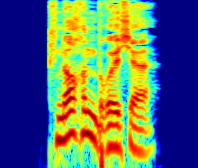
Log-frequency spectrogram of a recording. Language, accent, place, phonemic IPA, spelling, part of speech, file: German, Germany, Berlin, /ˈknɔxn̩ˌbʁʏçə/, Knochenbrüche, noun, De-Knochenbrüche.ogg
- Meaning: nominative/accusative/genitive plural of Knochenbruch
